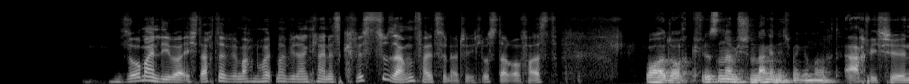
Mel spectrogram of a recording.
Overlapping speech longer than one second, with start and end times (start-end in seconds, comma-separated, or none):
none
